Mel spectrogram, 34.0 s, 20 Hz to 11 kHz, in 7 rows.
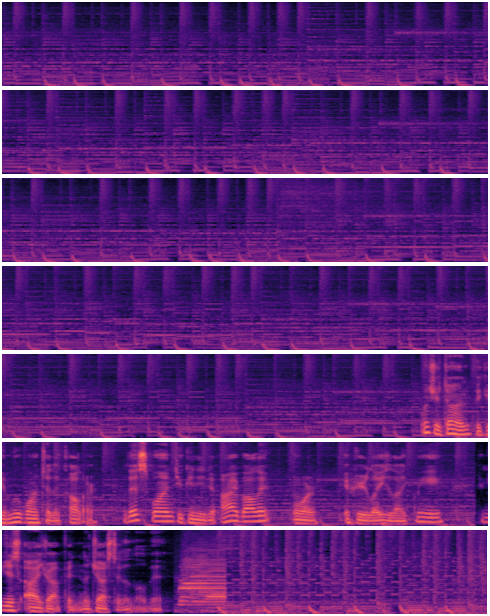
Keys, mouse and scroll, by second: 0.9-1.3 scroll up 2, 1.0 middle click, 1.7 click, 4.0-4.6 scroll up 4, 4.3 r, 5.4-5.9 scroll down 5, 5.9 middle click, 6.4 scroll down 1, 6.4 middle click, 7.0 r, 8.0 r, 10.3 r, 10.8 r, 18.8-19.8 middle drag, 22.2-23.3 drag, 23.6-24.3 scroll up 5, 24.3 middle click, 26.0 click, 31.1 click, 31.8-32.7 scroll down 7, 32.0 middle click, 32.4 middle click, 32.8-33.2 scroll up 2, 32.9 middle click, 33.3 scroll down 1.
